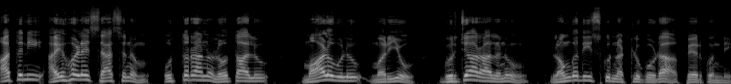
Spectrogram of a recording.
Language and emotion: Telugu, neutral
